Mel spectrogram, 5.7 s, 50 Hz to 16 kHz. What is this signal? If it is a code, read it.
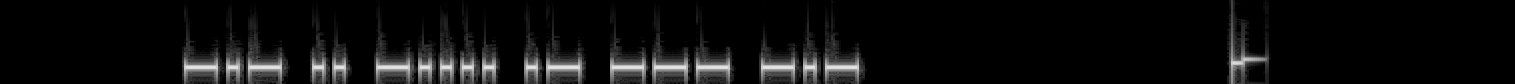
Morse code, heard as a keyed tone, about 29 wpm, 700 Hz. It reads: KI6AOK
